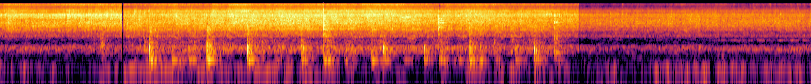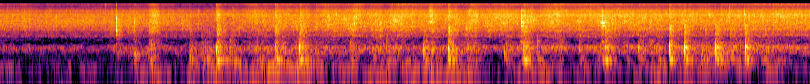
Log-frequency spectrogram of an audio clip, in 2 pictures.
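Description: Tomato pieces go into a hot frying pan and are stirred, a steady sizzle running throughout while a spatula scrapes and taps the pan in irregular strokes, close up, with no voices.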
